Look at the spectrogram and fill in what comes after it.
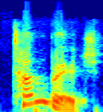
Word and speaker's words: Tonbridge: Tunbridge, which for those of you listening abroad is spelt Tonbridge for some reason.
